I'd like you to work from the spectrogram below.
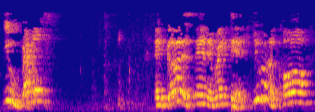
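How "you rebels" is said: high-pitched mock scolding; raised, lightly indignant rebuke; angry Moses. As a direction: act out angry name-calling. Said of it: "'cause he was so angry".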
